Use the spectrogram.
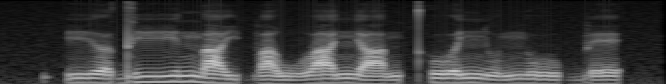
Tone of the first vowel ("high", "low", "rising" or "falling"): low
